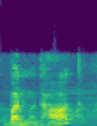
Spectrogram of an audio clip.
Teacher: ಬಂಧ ಧಾ ಮಹಾಪ್ರಾಣ ದೀರ್ಘ ಆದ ನಂತರ ಅರ್ಧ ತಕಾರ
